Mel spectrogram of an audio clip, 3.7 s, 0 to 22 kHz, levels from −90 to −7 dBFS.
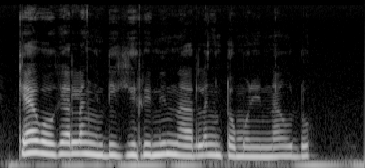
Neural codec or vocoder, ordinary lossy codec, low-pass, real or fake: none; none; 19.8 kHz; real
